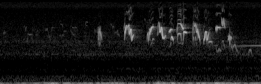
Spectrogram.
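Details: A chestnut-eared bunting gives its spring-to-early-summer song, a short, rapid jumble of high, scratchy chips and twittering notes lasting about a second and a half, ending in a thin trill.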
